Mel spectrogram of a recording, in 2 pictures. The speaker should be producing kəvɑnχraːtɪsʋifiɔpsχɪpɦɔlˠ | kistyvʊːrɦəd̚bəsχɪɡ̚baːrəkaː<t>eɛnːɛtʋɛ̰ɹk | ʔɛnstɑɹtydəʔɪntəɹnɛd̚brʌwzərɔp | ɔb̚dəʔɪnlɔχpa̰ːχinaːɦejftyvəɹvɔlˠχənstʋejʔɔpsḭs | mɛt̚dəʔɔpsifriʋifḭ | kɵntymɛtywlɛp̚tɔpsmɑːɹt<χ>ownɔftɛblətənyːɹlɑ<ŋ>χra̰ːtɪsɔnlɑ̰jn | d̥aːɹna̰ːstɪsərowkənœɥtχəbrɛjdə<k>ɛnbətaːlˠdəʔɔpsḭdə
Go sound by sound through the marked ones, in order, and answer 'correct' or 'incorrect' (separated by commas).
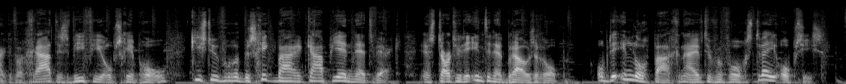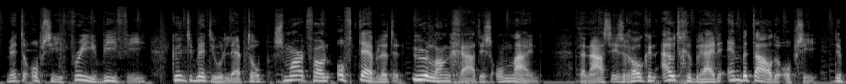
incorrect, incorrect, correct, incorrect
